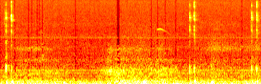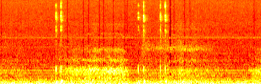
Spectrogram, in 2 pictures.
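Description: Near silence: room tone with a few faint, scattered clicks at irregular intervals.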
